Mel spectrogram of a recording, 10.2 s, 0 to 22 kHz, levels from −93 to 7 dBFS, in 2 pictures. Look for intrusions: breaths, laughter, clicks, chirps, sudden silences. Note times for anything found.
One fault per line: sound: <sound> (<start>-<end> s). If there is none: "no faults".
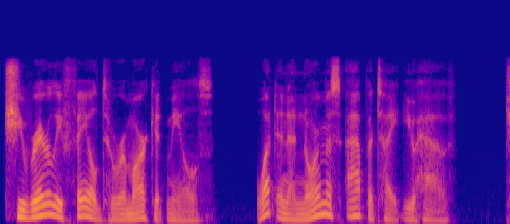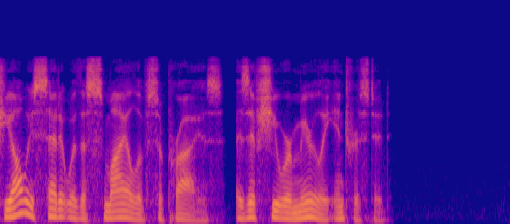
no faults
